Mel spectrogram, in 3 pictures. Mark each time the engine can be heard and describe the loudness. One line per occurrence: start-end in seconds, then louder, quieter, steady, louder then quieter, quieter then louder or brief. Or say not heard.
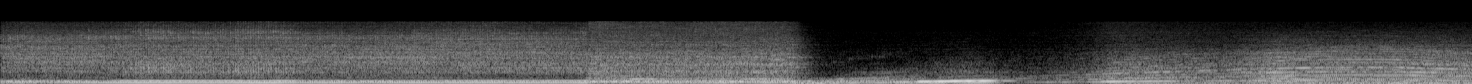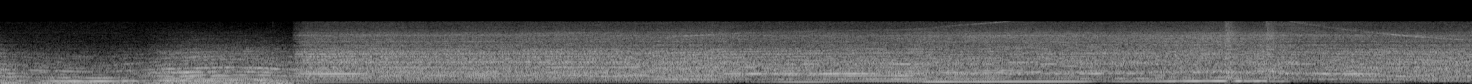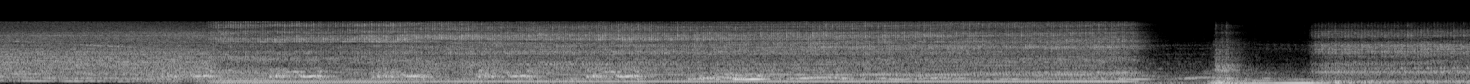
0.0-44.1 steady.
